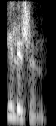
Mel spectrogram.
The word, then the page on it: elision: Indian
